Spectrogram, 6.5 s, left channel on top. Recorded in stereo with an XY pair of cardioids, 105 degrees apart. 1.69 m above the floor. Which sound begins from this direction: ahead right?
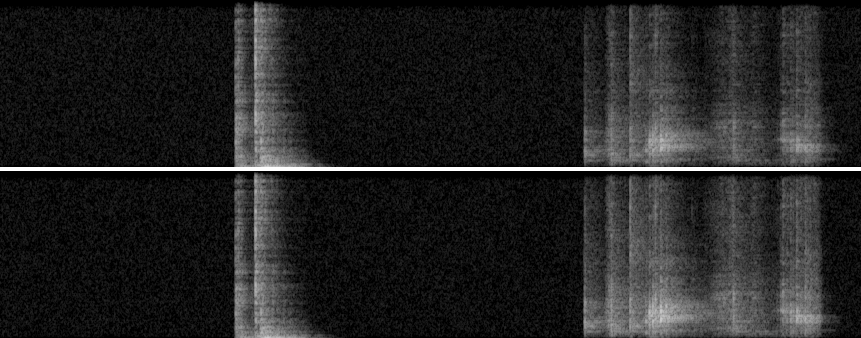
Scissors, at 4.4 s.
